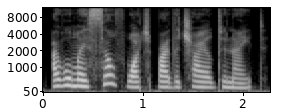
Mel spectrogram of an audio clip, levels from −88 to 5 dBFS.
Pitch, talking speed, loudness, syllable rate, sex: 230 Hz, 235 wpm, -17 LUFS, 4.8 syllables/s, female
